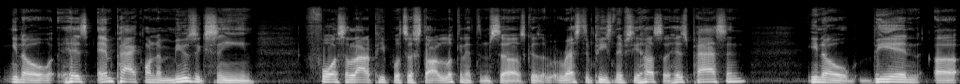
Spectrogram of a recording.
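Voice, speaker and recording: An American man in casual podcast conversation, giving his opinions with frequent conversational tag phrases. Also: on the low side. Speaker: podcast co-host.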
